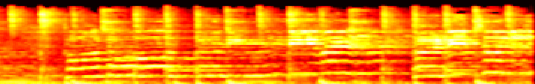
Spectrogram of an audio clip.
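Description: A woman singing a melodic song into a microphone, amplified over a karaoke-style backing track with a steady beat.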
